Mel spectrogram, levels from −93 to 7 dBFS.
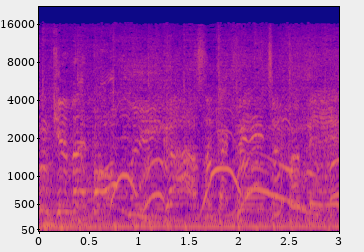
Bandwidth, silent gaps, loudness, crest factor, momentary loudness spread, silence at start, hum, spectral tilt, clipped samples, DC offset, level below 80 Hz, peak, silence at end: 17 kHz; none; -28 LUFS; 14 dB; 2 LU; 0 s; none; -3.5 dB/octave; under 0.1%; under 0.1%; -50 dBFS; -14 dBFS; 0 s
